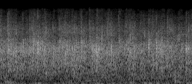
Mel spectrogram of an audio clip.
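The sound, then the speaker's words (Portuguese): Audience applause at an awards ceremony as a guest is called to the stage, a thick, even wash of clapping that holds at a steady loudness from start to finish. “Aqui vamos chamar o Alex Alva Teixeira, que está aqui na cerimónia. Uma salva de palmas para o Alex.”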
